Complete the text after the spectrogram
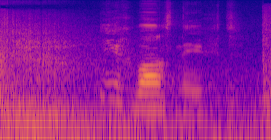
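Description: A loud explosion booms and rumbles, then fades.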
